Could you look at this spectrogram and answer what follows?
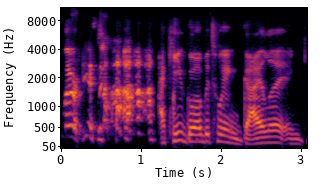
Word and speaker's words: Guilla: when I think about just think like Guillotine just without the team yes but not guia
